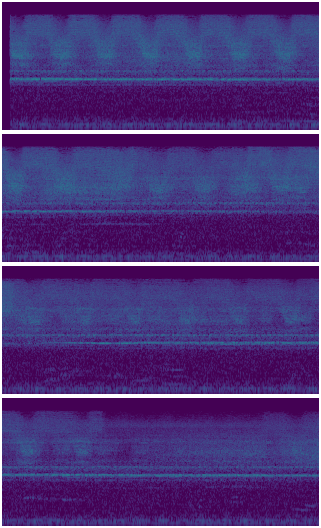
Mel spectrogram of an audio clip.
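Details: Cicadas at twilight after sunset in the coastal mountains of south-western Costa Rica. A bright, sizzling chorus throbs in regular waves more than once a second over a thin, steady whine.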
